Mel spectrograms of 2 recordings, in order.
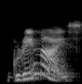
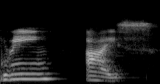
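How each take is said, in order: First: The two words are linked into one sound. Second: The two words are said separately, without linking. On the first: The speaker calls it right. "Não esquece de fazer o link lá do som" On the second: The speaker calls it wrong. "Nada de green eyes. Não, isso daí de jeito nenhum"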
